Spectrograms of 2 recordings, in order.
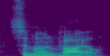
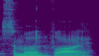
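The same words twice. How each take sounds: First: The surname is given a German pronunciation. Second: The surname is given a French pronunciation. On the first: "it could be a German name ... as in like Felix Weil" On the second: "If you type in Simone Weil in uh, Google Translate uh, for France, she was French. It'll say"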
